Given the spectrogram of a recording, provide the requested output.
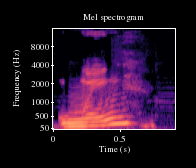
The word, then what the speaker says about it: Nguyen: Jamen, jeg har et meget klassisk vietnamesisk efternavn, så jeg udtaler som Nguyen.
